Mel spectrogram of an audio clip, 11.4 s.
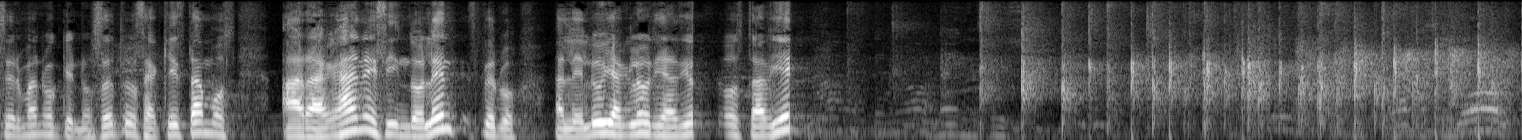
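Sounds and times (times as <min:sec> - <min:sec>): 
speech: 0:00.0 - 0:06.1
people clapping: 0:06.6 - 0:11.4.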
